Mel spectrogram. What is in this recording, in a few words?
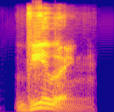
"viewing", British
